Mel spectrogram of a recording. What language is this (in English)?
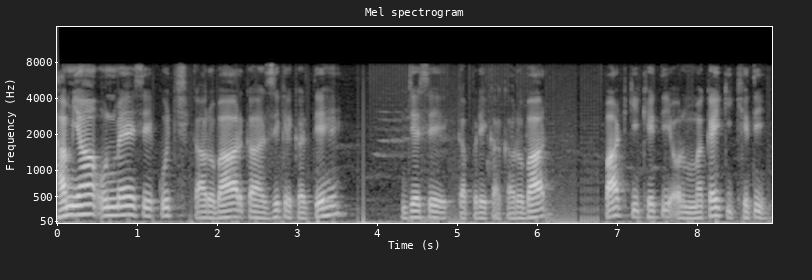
Urdu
